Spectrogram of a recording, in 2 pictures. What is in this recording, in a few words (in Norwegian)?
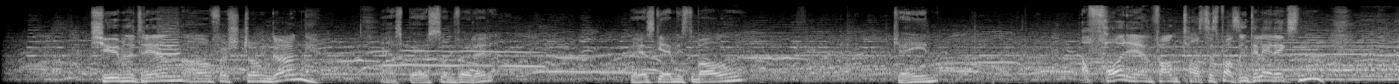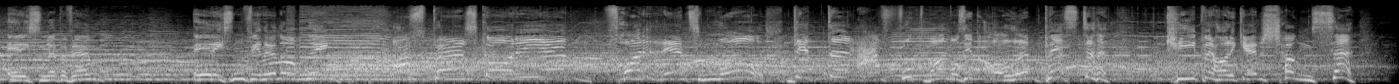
Norsk manlig sportkommentator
